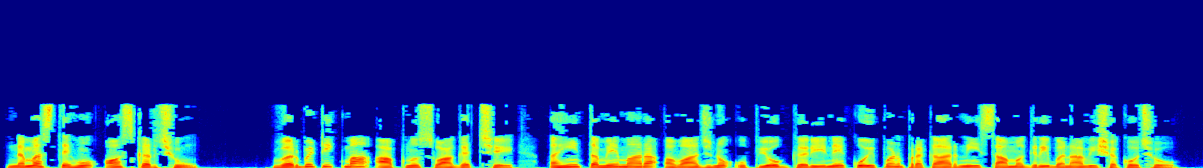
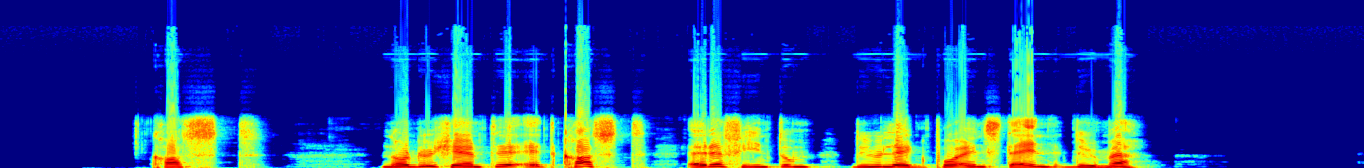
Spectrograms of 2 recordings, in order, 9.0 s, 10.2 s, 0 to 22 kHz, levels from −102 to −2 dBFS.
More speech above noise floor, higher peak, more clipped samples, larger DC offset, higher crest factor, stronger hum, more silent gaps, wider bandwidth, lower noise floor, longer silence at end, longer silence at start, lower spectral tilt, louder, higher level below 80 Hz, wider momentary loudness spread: second, 40 dB vs over 80 dB; about the same, -2 dBFS vs 0 dBFS; second, under 0.1% vs 0.1%; neither; first, 18 dB vs 12 dB; neither; neither; second, 8.8 kHz vs 12.5 kHz; second, -60 dBFS vs under -90 dBFS; second, 0.2 s vs 1.7 s; second, 0.05 s vs 1.15 s; first, -6 dB/octave vs -4.5 dB/octave; second, -20 LUFS vs -11 LUFS; about the same, -44 dBFS vs -46 dBFS; second, 6 LU vs 15 LU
